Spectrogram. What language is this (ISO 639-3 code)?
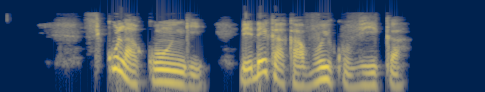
dav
